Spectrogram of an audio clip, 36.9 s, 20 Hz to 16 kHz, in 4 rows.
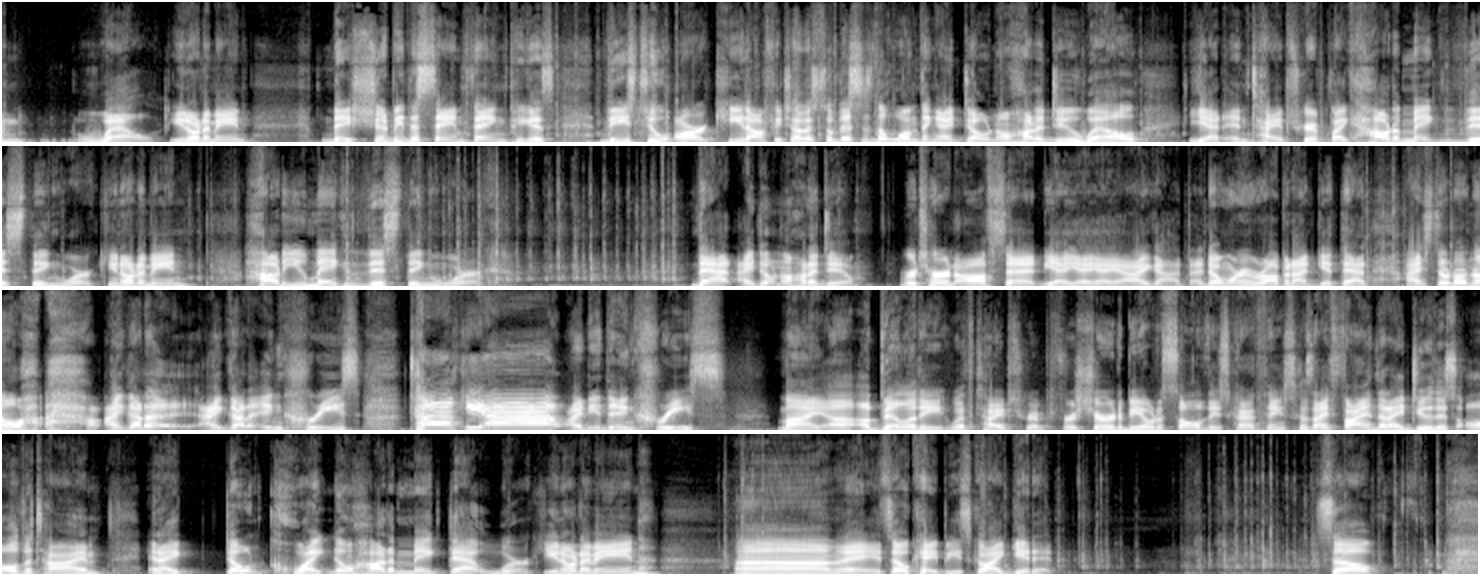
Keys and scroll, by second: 0.0-0.4 typing, 2.7-14.5 typing, 17.6-18.8 typing, 32.1-36.9 typing.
